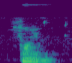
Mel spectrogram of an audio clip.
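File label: "phial", British English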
